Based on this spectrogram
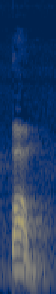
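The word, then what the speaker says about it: palm: এবার আসা যাক পাম, PLAM, পাম, এর উচ্চারণ পাম।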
